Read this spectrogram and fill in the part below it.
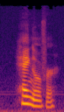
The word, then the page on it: hangover: American English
